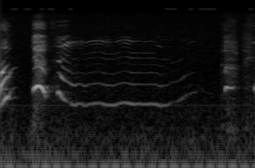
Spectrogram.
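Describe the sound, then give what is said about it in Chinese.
A dubbed voice in an animated film cries: a brief sobbing burst, then a long sustained high wail that holds fairly level before trailing off, followed by a couple more sobbing gasps. “现在哭也没有用啊”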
